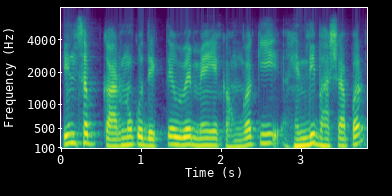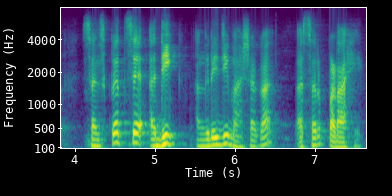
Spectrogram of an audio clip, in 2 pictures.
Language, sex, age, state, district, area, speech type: Hindi, male, 18-30, Madhya Pradesh, Ujjain, rural, spontaneous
